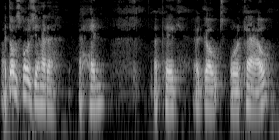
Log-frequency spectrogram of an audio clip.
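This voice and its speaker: A man's voice: mid-range voice, expressive, unhurried, dark tone. A man from a school staff, speaking encouragingly to young pupils and their parents.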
